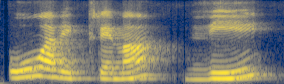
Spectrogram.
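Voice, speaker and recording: A woman tutoring over a video call, her voice sitting a little high. She talks slowly and patiently, spelling out each word letter by letter. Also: expressive. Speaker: Hungarian teacher.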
